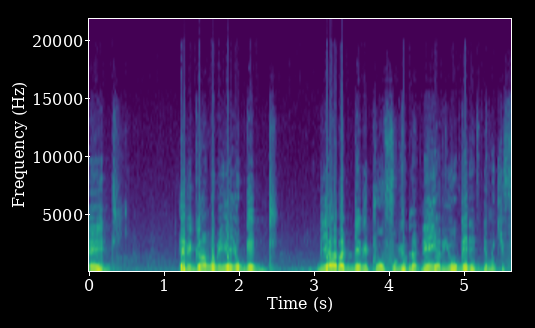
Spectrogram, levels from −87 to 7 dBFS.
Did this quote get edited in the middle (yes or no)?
no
